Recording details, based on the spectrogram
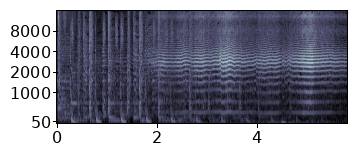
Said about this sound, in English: Could this be the most frustrating sound in the world? A mosquito, which bears the malaria parasite, looking for its next snack, you.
